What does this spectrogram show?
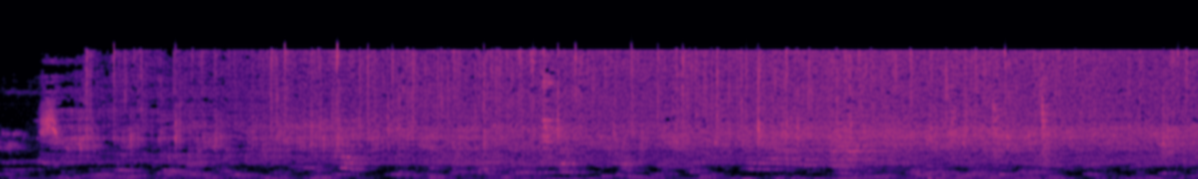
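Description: Stuffed chicken kachoris sizzling as they deep-fry in hot oil in a frying pan. The sizzle starts about half a second in, as the first one goes into the oil, and carries on steadily while more are added. A low hum runs underneath.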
